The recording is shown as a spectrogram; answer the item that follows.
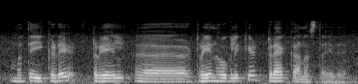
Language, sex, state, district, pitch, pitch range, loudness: Kannada, male, Karnataka, Koppal, 145 Hz, 130-150 Hz, -17 LUFS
